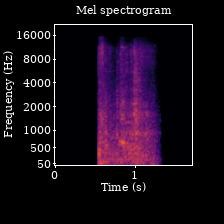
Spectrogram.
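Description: A door being opened with a single smooth sliding or rolling sound lasting under a second, starting abruptly and stopping cleanly, alone with no talk.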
